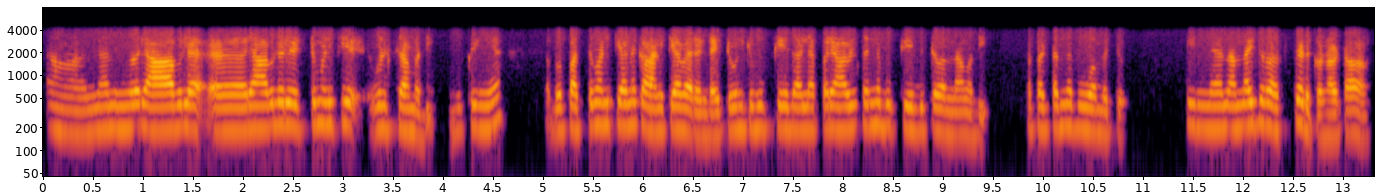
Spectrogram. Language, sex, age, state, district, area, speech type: Malayalam, female, 30-45, Kerala, Wayanad, rural, conversation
